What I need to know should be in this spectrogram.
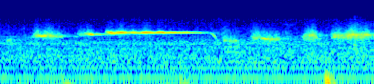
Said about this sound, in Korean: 옆에서 보면 항상 찬송을 불러요. 그것도 아, 이분은 좀 특이하게 휘파람을 부르더라고요.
